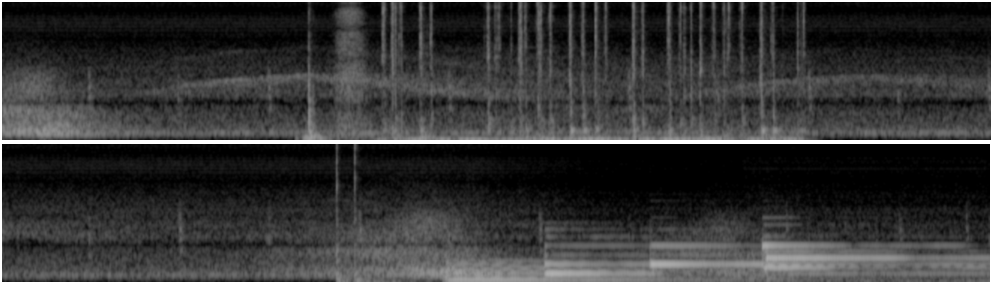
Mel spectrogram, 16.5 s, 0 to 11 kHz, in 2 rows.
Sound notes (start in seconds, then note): 2.5 keys typing; 11.0 click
